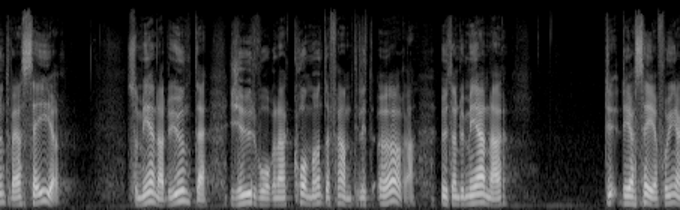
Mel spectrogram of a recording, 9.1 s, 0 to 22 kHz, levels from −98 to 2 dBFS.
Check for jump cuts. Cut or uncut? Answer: uncut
